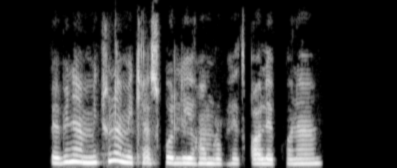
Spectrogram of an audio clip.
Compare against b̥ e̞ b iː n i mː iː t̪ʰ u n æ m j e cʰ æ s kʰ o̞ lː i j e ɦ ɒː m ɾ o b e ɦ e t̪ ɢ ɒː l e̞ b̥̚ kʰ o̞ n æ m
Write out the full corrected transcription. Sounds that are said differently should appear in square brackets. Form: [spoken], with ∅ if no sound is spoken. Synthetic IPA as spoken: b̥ e̞ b iː n [æ] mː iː t̪ʰ u n æ m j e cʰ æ s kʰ o̞ lː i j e ɦ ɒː m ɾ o b e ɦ e t̪ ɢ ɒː l e̞ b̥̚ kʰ o̞ n æ m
